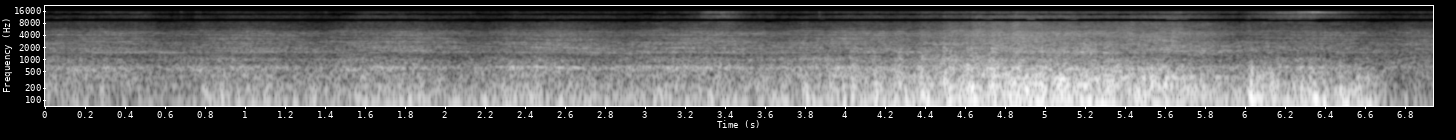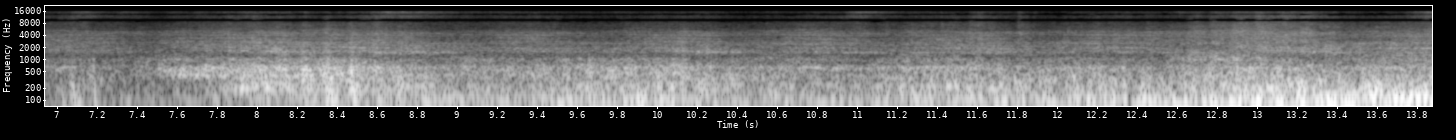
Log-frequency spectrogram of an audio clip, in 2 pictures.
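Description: A fast freight train of covered hopper cars clatters and rumbles past on the rails.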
